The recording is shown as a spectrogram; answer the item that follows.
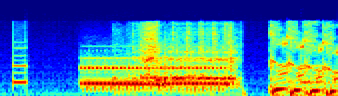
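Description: A telephone ring sound effect: one ring about a second long, after a brief click. It cuts off sharply, and music starts right after it near the end.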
